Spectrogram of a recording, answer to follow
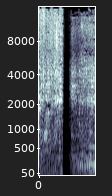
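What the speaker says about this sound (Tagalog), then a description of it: "Mama, si Junjun na pinaglalaroan yung tubig." A child playing with water, which sounds like a steady, close, loud rush of running or splashing water. It cuts out for a brief moment of silence, then resumes just as strongly, with no voices.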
